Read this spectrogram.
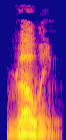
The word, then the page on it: rowing: British English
